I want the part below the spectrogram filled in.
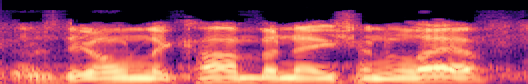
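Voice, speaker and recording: An actor playing a droll, pedantic husband and family friend in old-time radio comedy, theatrically matter-of-fact. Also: male voice, mid-range voice, fairly quick, a loud crowd, lightly acted. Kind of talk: 1940s-50s radio comedy acting. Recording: dull old radio recording, loud audience, noisy. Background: studio audience and heavy noise.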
